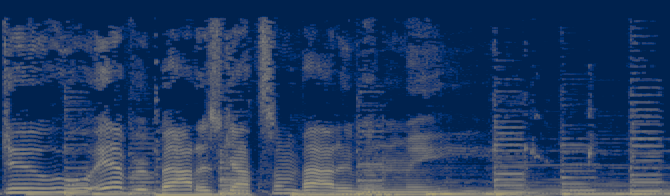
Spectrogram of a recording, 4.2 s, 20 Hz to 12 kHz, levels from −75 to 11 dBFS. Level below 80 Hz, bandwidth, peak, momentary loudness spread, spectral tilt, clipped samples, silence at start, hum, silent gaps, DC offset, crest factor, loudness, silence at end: -54 dBFS; 11.5 kHz; -6 dBFS; 5 LU; -5.5 dB/octave; under 0.1%; 0 s; none; none; under 0.1%; 16 dB; -22 LUFS; 0 s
